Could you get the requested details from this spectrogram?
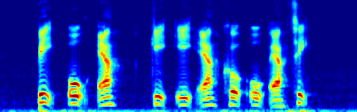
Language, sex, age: Danish, male, 45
